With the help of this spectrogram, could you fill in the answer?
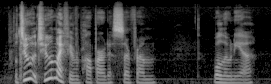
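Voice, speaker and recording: This is a woman speaking. Her pace is moderate. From New Brunswick, Canada. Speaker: game developer streamer. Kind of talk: casual livestream chat.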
